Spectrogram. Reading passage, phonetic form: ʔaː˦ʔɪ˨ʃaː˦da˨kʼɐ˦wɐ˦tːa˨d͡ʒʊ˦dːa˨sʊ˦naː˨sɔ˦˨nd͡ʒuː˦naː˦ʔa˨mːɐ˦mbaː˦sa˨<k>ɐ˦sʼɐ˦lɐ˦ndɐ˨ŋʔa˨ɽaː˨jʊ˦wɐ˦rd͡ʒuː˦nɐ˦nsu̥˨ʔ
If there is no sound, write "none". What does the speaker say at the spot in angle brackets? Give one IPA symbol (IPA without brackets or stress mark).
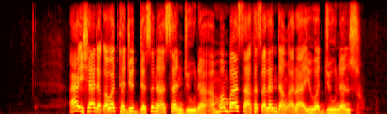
k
